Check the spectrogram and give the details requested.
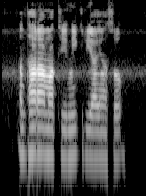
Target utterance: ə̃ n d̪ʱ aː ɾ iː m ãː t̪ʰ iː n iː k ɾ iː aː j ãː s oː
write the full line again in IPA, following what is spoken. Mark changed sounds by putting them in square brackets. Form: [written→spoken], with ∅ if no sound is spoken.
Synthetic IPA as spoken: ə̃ n d̪ʱ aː ɾ [iː→aː] m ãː t̪ʰ iː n iː k ɾ iː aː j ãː s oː

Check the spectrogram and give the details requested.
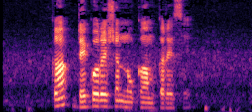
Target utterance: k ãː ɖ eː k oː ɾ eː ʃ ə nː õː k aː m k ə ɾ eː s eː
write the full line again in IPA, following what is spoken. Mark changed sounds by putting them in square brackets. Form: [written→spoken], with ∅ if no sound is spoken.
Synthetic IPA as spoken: k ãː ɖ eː k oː ɾ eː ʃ ə nː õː k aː m k ə ɾ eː s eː

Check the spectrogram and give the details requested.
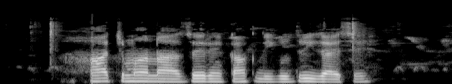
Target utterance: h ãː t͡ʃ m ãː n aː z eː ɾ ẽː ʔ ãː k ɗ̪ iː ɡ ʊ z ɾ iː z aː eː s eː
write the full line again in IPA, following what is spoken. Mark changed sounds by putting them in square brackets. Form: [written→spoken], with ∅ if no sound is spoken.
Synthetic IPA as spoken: h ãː t͡ʃ m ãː n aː z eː ɾ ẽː [ʔ→k] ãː k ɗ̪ iː ɡ ʊ z ɾ iː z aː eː s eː

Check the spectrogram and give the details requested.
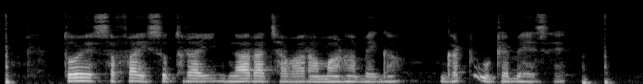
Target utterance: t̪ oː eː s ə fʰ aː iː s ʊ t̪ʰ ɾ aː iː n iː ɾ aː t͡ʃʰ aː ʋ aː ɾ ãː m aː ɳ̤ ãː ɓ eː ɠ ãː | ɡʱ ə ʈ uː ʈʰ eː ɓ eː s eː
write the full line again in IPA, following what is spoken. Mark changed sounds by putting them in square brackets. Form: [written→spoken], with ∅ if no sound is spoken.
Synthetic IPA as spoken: t̪ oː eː s ə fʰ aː iː s ʊ t̪ʰ ɾ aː iː n [iː→aː] ɾ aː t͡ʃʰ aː ʋ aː ɾ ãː m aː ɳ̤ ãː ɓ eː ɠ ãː | ɡʱ ə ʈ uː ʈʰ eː ɓ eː s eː

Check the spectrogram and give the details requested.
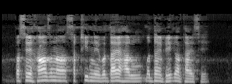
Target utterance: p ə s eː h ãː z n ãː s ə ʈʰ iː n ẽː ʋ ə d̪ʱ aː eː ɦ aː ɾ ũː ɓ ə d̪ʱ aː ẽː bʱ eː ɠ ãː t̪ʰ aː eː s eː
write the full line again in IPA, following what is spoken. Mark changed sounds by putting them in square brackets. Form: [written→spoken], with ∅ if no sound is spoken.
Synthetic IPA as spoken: p ə s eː h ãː z n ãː s ə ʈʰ iː n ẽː ʋ ə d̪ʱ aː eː ɦ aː ɾ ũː ɓ ə d̪ʱ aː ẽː bʱ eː ɠ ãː t̪ʰ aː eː s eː

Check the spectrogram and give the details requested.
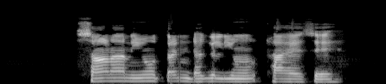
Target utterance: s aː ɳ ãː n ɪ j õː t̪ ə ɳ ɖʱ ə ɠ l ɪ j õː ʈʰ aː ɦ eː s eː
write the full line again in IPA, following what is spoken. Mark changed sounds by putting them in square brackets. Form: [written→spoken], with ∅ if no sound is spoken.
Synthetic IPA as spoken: s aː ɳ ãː n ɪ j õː t̪ ə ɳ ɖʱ ə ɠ l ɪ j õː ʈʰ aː ɦ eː s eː

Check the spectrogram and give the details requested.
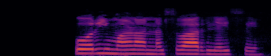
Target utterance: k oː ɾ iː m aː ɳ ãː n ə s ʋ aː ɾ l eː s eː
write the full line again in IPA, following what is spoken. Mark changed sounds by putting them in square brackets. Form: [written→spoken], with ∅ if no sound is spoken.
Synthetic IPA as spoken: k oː ɾ iː m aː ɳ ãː n ə s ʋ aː ɾ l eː s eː

